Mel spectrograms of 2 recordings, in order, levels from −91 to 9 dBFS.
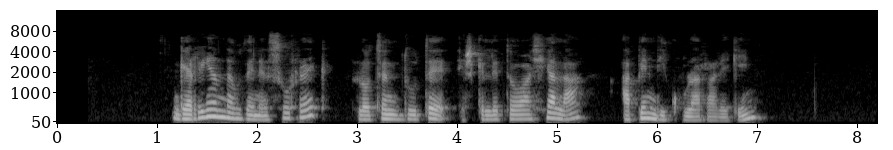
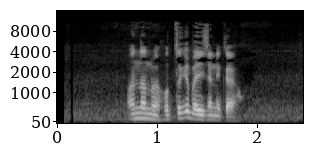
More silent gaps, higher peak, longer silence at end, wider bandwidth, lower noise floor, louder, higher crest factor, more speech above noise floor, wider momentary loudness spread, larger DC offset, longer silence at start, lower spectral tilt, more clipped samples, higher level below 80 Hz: neither; second, -8 dBFS vs -4 dBFS; first, 1.15 s vs 0.65 s; second, 7.4 kHz vs 11.5 kHz; first, -76 dBFS vs -51 dBFS; second, -27 LUFS vs -22 LUFS; about the same, 20 dB vs 20 dB; first, 50 dB vs 30 dB; first, 10 LU vs 6 LU; neither; first, 1.15 s vs 0.7 s; first, -7.5 dB/octave vs -5 dB/octave; neither; first, -64 dBFS vs -70 dBFS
